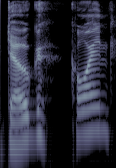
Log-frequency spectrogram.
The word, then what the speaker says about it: Dogecoin: Are you saying Dogecoin? Are you using a hard G? – Yes, I'm saying Dogecoin.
